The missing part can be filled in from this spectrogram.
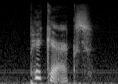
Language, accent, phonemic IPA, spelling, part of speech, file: English, US, /ˈpɪkˌæks/, pickaxe, noun / verb, En-us-pickaxe.ogg
- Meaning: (noun) A heavy iron tool with a wooden handle; one end of the head is pointed, the other has a chisel edge; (verb) To use a pickaxe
